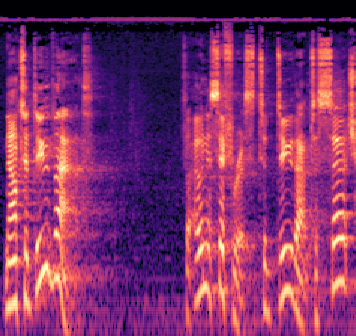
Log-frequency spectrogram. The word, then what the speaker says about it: Onesiphorus: We have a man called Onesiphorus.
